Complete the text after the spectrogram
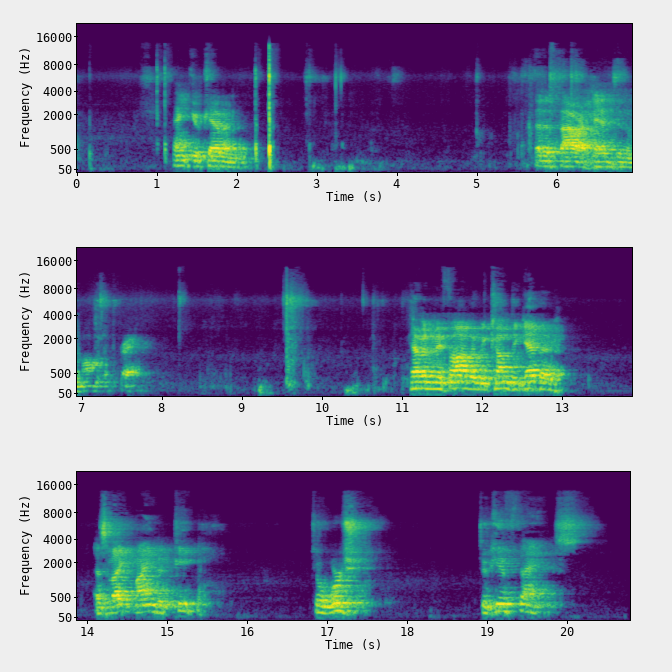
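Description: An elderly man speaks calmly into a microphone, with pauses between phrases, in a room with some echo.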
